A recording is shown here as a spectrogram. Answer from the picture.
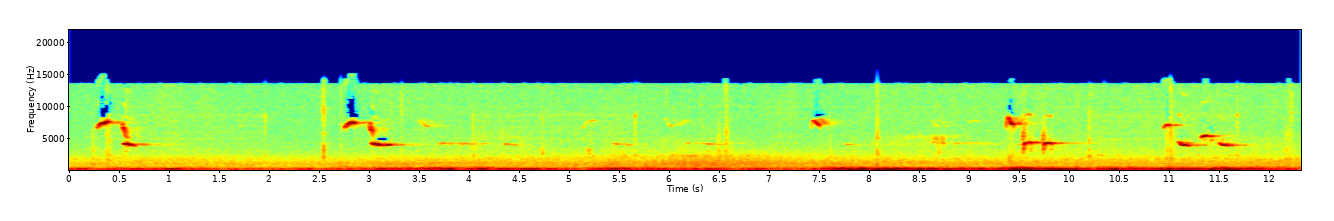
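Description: Songbird calls: about five short, sharp chirps that each drop steeply in pitch, spaced a few seconds apart, over a steady low background rumble.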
